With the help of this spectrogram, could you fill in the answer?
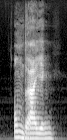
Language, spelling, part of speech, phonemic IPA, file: Dutch, omdraaiing, noun, /ˈɔmdrajɪŋ/, Nl-omdraaiing.ogg
- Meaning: turnover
